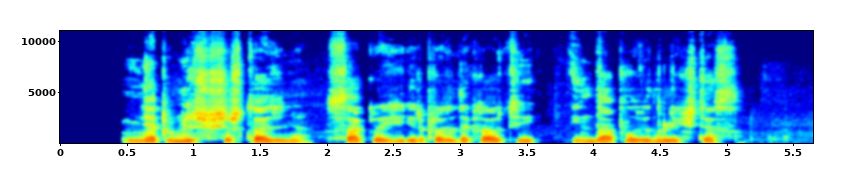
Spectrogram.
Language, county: Lithuanian, Vilnius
